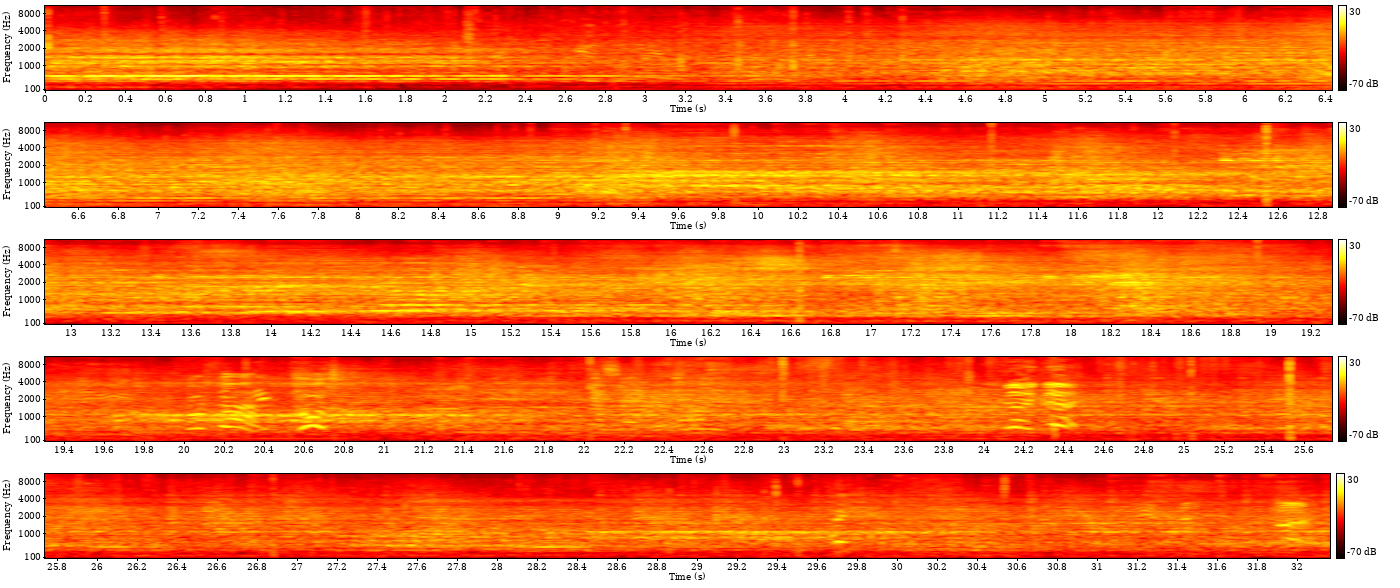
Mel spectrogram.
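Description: Indistinct voices and shouts of footballers warming up, echoing in a large stadium, with a few sharp ball kicks in the second half.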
